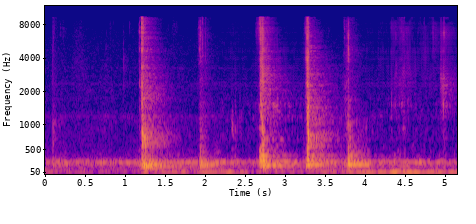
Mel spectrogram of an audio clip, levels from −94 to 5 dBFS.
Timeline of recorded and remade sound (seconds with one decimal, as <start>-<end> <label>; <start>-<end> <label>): 0.0-2.2 recorded; 2.2-3.3 remade; 3.3-4.0 recorded; 4.0-5.2 remade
